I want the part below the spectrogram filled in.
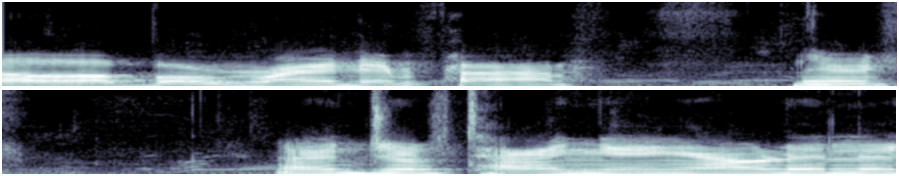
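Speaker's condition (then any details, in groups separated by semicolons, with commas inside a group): ALS; slow progression, leg onset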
